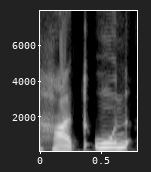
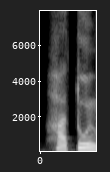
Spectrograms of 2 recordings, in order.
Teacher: जेव्हा आपण हे वेगाने बोलतो तेव्हा आपण हात ऊन असं तुटक बोलत नाही आपण थेट हातून म्हणतो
